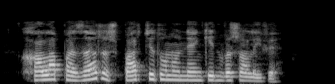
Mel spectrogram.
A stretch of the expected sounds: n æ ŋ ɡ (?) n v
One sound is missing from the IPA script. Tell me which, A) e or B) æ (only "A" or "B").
A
